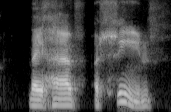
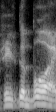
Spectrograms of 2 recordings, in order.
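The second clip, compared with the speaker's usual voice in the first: louder, fond praise for the dog; doting dog praise; 3 semitones higher, 7 dB louder than usual. Real, not acted.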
